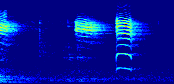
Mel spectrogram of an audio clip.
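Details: Zebra finch giving short nasal calls: a buzzy note, a longer harsh buzz, then a loud honking, harmonic-rich call, with quiet gaps between them.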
